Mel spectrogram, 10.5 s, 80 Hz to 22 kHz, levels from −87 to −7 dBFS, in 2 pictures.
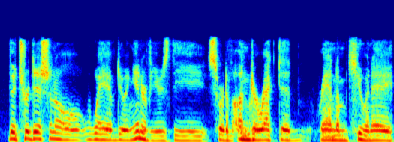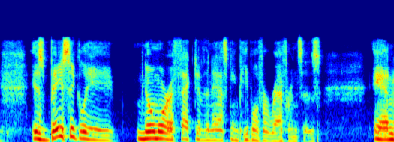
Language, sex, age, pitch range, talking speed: English, male, 40-59, 130-160 Hz, 130 wpm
